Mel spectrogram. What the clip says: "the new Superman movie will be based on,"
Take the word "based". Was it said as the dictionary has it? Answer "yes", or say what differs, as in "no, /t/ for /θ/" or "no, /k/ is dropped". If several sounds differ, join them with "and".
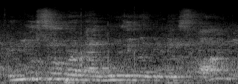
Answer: no, /t/ is dropped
